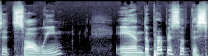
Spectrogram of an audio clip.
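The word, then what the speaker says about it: Samhain: Europe they celebrated a festival that they called saw ween I think that's how you pronounce it saw ween and the purpose of this festival was to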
